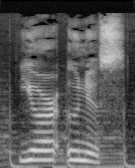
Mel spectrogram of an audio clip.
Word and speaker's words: Uranus: to offer starting with its unique pronunciation which contrary to popular belief is actually yur unus a small fact that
